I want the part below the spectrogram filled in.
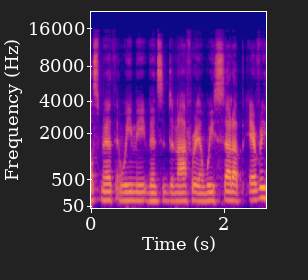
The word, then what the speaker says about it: D'Onofrio: Is that how we say that right? D'Onofrio? Mm-hmm.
